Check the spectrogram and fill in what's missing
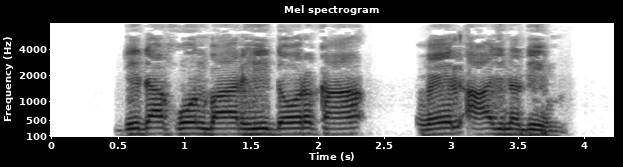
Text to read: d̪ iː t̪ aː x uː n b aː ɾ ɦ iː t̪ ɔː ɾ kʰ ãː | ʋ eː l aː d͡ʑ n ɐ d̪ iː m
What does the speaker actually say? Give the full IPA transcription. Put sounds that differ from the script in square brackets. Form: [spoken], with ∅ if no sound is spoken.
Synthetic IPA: d̪ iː [d̪] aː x uː n b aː ɾ ɦ iː [d̪] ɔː ɾ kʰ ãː | ʋ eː l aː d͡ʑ n ɐ d̪ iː m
